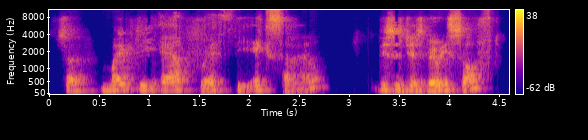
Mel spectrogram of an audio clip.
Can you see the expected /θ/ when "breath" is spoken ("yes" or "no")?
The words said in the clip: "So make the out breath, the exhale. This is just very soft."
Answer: yes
